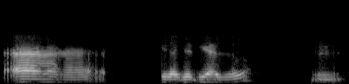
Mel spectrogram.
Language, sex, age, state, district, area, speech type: Bengali, male, 45-60, West Bengal, Hooghly, urban, conversation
